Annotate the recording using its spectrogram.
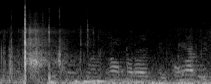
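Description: Wooden baseball bat hitting a pitched ball: one sharp crack about a quarter second in.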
